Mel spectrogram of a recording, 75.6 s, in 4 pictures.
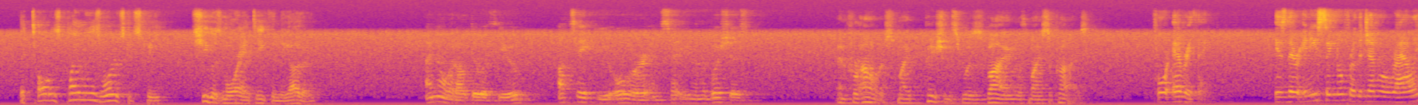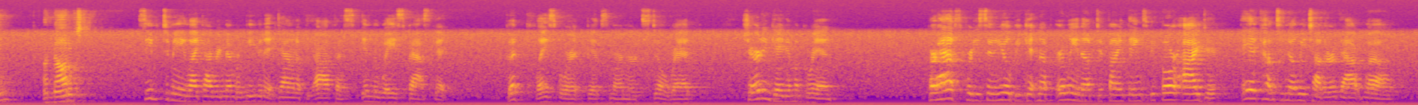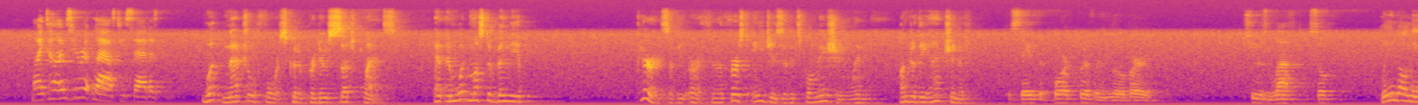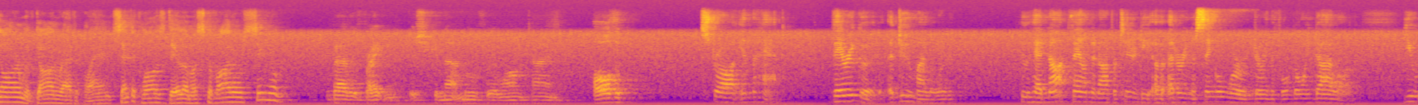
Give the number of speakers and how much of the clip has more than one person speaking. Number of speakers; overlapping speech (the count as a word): five, no overlap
